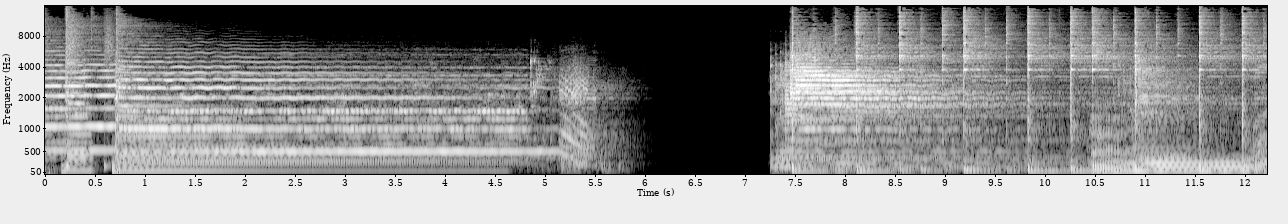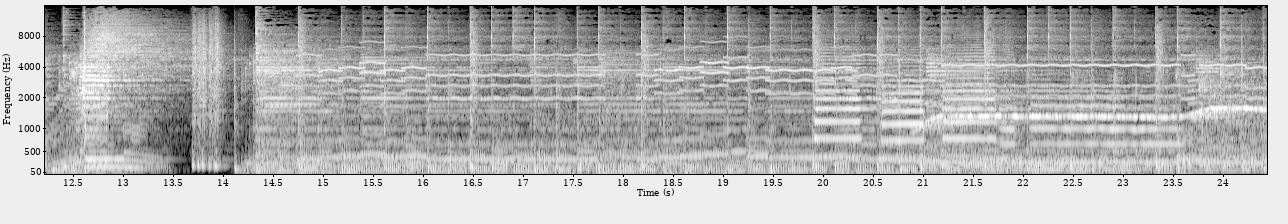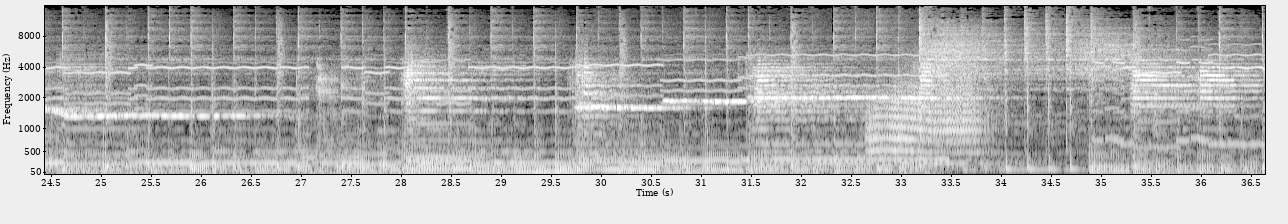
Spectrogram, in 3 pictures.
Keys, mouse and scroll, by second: 0.3 click, 1.1 KP_5, 1.5 KP_Enter, 3.4-5.7 drag, 6.6 click, 7.9 scroll up 1, 8.4-9.5 middle drag, 10.8 click, 13.1 click, 15.8 click, 16.5 click, 16.9 right click, 17.6 click, 19.7 click, 20.4-21.3 typing, 22.6 Return, 24.9-27.2 drag, 27.5 scroll down 2, 27.8 middle click, 30.4 click, 31.4 middle click, 31.8 scroll up 2, 32.2 middle click, 33.8 click, 34.3 click, 36.2 click.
